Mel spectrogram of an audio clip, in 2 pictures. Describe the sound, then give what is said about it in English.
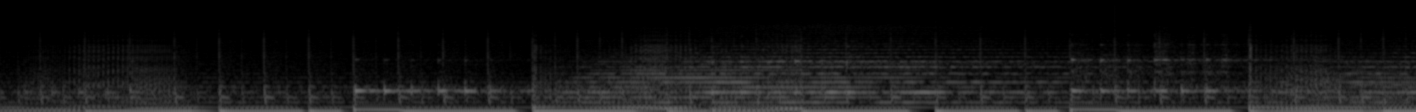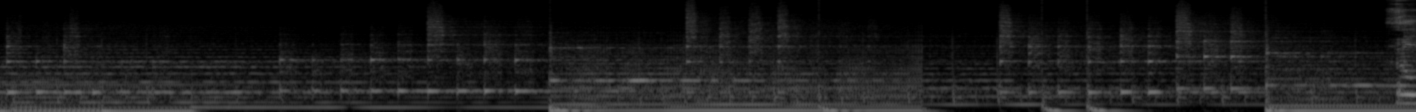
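Electronic theme music with a heavy, throbbing bass pulse and a steady beat plays on its own. It shifts between fuller and sparser sections. “I gotta give a huge thank you to David B for creating this awesome track for me, the official Machine theme.”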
